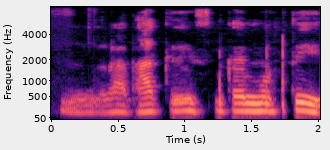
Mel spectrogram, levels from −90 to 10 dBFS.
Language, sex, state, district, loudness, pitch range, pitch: Angika, female, Bihar, Bhagalpur, -17 LUFS, 150-165 Hz, 165 Hz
